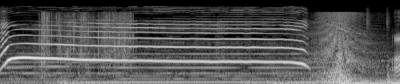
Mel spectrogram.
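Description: A woman's long, loud scream that starts suddenly, sags slowly in pitch and breaks off about three seconds in, over background music. A short whoosh follows near the end.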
